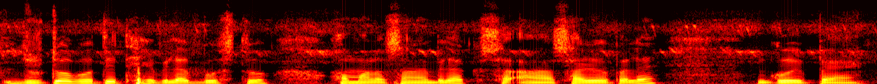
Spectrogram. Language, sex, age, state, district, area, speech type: Assamese, male, 18-30, Assam, Goalpara, rural, spontaneous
